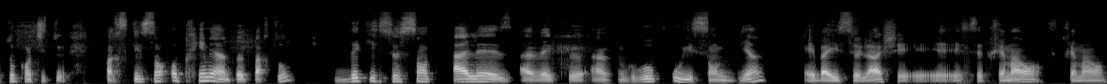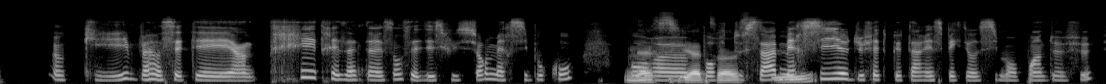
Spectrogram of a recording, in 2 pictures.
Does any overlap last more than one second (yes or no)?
yes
